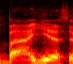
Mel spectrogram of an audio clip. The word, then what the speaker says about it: bayith: It's two syllables, bayith, and it means my descendants forever.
